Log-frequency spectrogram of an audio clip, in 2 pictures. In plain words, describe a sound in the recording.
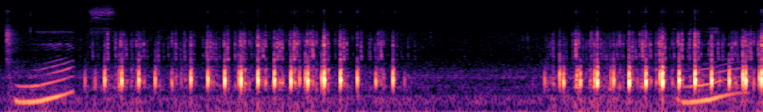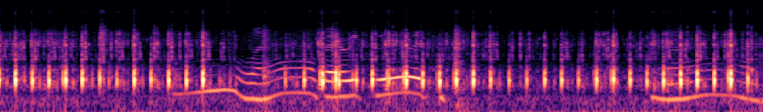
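A hamster wheel rattles with fast, steady clicks.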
